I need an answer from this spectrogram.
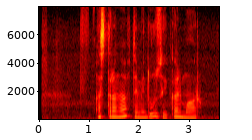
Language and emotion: Russian, neutral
